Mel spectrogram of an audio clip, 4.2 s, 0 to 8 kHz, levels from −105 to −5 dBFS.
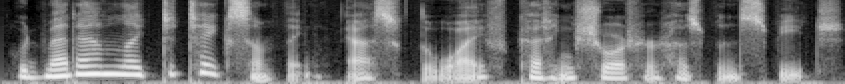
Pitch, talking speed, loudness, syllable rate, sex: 185 Hz, 200 wpm, -19 LUFS, 5.3 syllables/s, female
